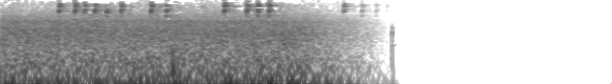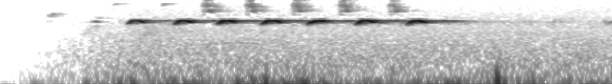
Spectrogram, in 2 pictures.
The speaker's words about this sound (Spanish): Y bueno, voy a nombrarte algunas más, a ver si las conoces. El petirrojo.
